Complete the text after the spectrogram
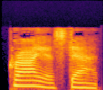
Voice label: "cryostatic", english

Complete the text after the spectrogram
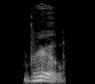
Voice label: "brew", spelling

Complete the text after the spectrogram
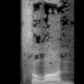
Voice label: "salon", English spelling

